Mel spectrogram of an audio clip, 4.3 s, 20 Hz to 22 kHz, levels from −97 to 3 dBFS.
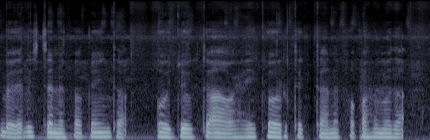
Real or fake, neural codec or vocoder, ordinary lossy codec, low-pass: fake; vocoder, 44.1 kHz, 128 mel bands, Pupu-Vocoder; none; none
